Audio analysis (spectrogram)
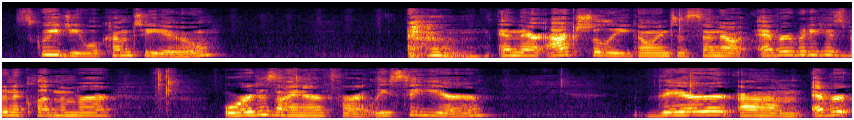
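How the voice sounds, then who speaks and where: A woman hosting a casual craft live stream, congested and often clearing her throat, chatting and greeting viewers by name. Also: mid-range voice, pushed and bright, a little hiss or hum.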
